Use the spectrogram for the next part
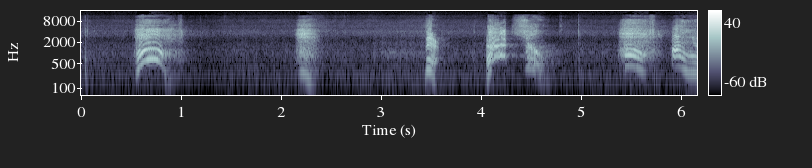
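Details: Simulated sneezing performed by the Grover puppet character: about six exaggerated, high-pitched acted sneeze bursts, some in quick pairs, with brief pauses between; an imitated sneeze, not a real one.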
